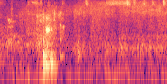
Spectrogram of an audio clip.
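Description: Faint computer keyboard typing, with a brief quietly spoken "okay" about half a second in.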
